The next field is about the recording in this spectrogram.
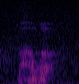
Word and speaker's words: bhava: Short. Yeah. Short A. Bhava. I'm doing it long there? – Yeah. – Bhava. – Bhava. – Bhava. – Yeah. – Okay. I remember the correction from last year. I actually want to make that point. Because bhava with long A, bhava, refers to ecstatic emotion, and non-ecstatic emotion will be shorter than that.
